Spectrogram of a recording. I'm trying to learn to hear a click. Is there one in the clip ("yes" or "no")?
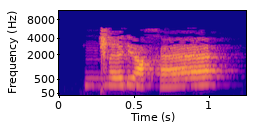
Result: yes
